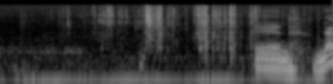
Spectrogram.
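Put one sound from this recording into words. A foil card wrapper crinkles and rustles in hands.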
